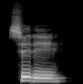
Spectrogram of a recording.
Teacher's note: se reproduce como una especie de r suave del español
